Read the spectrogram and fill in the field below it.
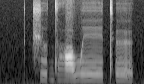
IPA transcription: t͡ʃ ɯ dʱ ɑ w eː tʼ ø

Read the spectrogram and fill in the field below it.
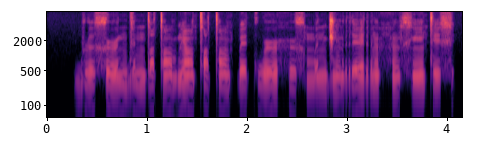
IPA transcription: b ɹ ə x ə˞ n d ə n d ə tˤ ã ɓ ẽ tˤ ə tˤ ɛ̃ k͡p ɛ k w ə˞ h ə˞ x m ə n d͡ʒ ə̃ r ɛ r ə̃ h ə̃ x ẽ t e x

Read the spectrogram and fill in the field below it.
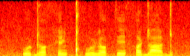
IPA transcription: u˨ ɖ ʌ˨˩˦ h e˦˥ ɳ ǃʰ u˨˩˦ ɳ ʌ˨˩˦ k e˦˥ h ʌ˦˥ ɖ a˨ ɖ

